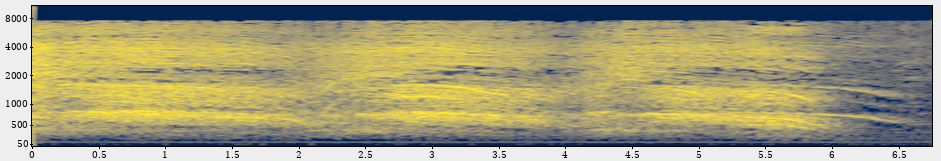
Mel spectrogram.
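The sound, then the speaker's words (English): A crowd cheers loudly to welcome guests at Radha Gopinath: a sustained roar of many voices that swells and dips in waves, then tapers off near the end. “let us very loudly welcome them to Radha Gopinath.”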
